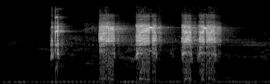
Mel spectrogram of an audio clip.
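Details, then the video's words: Black francolin, known locally as kala teetar, calling: one short harsh note, then four loud, rasping, buzzy notes in quick succession over about two seconds. Nothing else is audible. "kala teetar ki awaz black teetar ki awa desi teetar ki awaz sindhi teetar ki awaz teetarvoice"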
